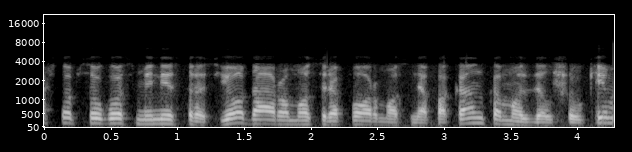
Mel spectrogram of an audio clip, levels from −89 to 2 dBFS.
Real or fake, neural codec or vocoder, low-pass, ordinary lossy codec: real; none; 7.2 kHz; AAC, 48 kbps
